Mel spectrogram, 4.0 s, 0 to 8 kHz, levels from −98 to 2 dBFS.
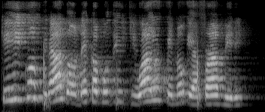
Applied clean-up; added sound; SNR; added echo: neural mask model DeepFilterNet 3.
